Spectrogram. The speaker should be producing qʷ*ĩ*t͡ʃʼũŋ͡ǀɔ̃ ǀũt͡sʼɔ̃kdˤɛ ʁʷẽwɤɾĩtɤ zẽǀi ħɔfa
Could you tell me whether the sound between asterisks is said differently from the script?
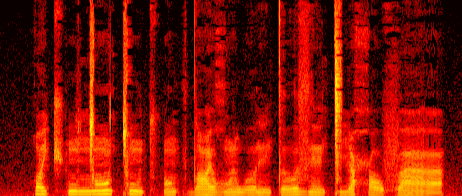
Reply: yes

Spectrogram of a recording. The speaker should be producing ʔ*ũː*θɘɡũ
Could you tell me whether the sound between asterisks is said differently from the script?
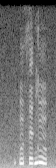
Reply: yes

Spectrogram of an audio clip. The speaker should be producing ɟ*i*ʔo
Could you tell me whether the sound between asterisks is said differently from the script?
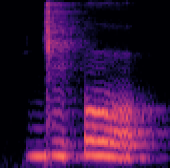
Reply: no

